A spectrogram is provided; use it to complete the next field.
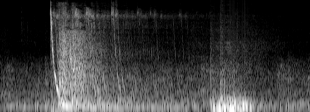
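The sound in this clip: A single gunshot rings out, sharp and loud, with a quick bright crack that tails off. About a second later comes a lower, duller thud.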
